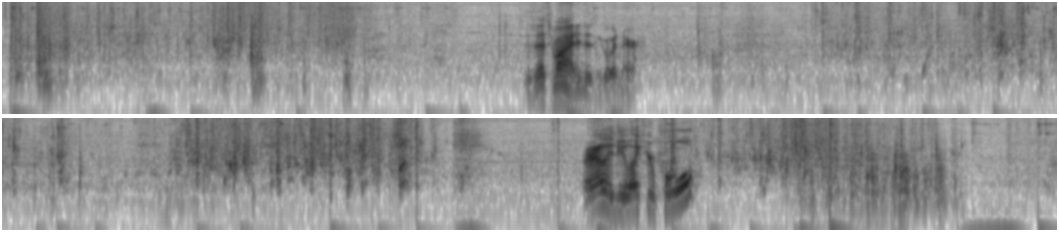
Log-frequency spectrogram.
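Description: A dog splashes through shallow water.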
